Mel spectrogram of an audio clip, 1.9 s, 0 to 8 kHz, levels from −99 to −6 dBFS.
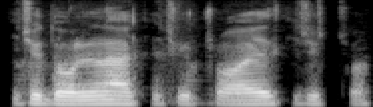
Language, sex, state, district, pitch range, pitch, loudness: Bengali, male, West Bengal, Paschim Medinipur, 110-115 Hz, 110 Hz, -22 LUFS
